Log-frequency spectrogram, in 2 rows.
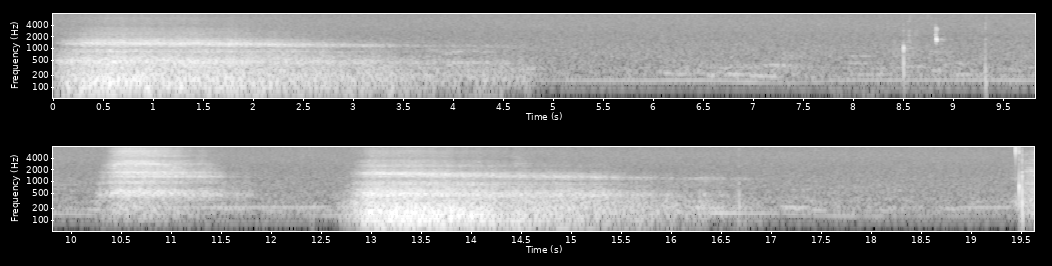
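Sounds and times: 
slow deliberate breathing during a guided breathing exercise: 0.0 - 4.8, 10.3 - 11.8, 12.7 - 16.9.

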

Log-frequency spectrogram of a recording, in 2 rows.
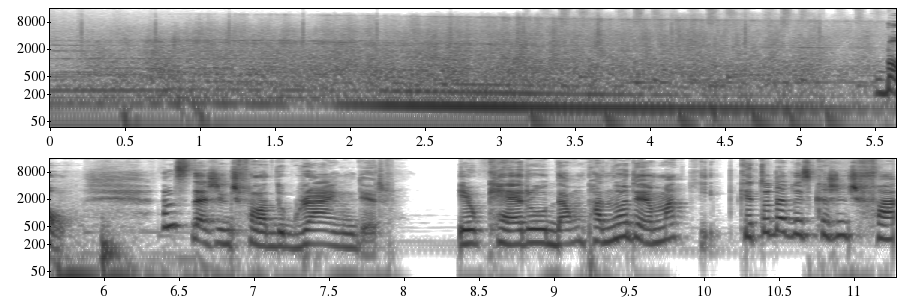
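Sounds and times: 
small jet plane taking off: 0.0 - 6.4
speech: 5.6 - 11.2.

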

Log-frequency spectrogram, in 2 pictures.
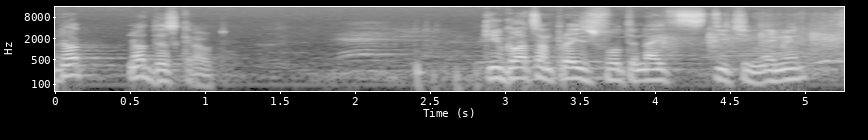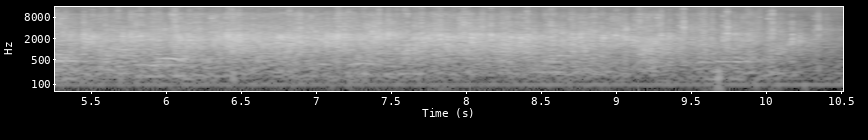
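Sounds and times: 
speech: 0.0 - 1.2, 2.9 - 5.4
audience applauding: 3.9 - 10.5.

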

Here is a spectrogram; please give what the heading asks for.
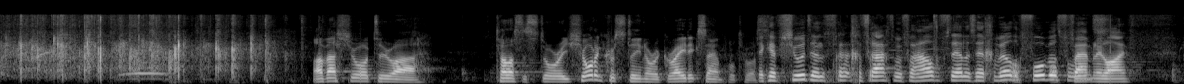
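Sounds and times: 
audience applause: 0.0 - 3.0
speech: 3.1 - 4.3, 5.0 - 11.8.

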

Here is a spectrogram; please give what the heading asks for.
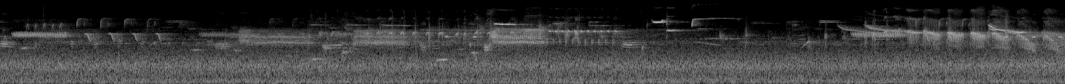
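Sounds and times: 
continuous hiss: 0.0 - 10.6
several birds chirping and trilling: 0.0 - 10.6.

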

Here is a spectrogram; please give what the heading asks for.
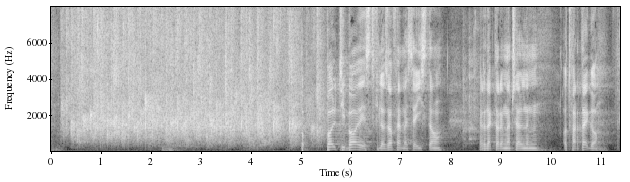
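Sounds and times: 
audience applause welcoming a guest: 0.0 - 5.8
speech: 5.5 - 7.9, 8.6 - 11.1.

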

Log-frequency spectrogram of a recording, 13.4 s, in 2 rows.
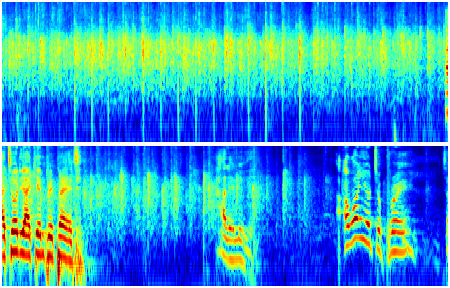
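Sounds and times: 
small group clapping: 0.0 - 13.3
speech: 6.6 - 8.0, 10.0 - 10.6, 11.8 - 13.3.

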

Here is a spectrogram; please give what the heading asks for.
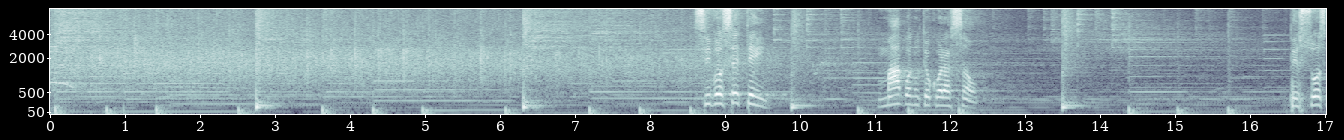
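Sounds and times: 
audience clapping: 0.0 - 10.4
sustained keyboard chords: 0.0 - 17.0
speech: 8.6 - 9.8, 11.2 - 12.5, 16.6 - 17.0.

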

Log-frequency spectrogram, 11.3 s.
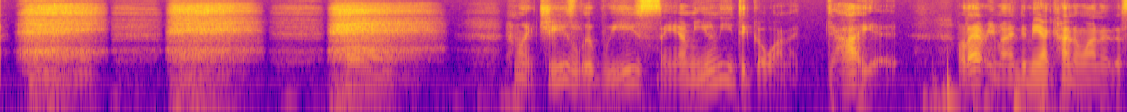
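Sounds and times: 
person imitating heavy breathing of a sleeping dog: 0.0 - 5.1
speech: 5.2 - 9.0, 9.6 - 11.2.

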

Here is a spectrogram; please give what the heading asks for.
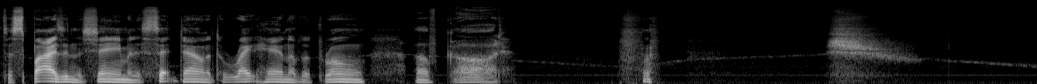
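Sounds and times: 
speech: 0.0 - 5.2, 6.2 - 6.7, 8.3 - 8.7
siren wailing: 0.8 - 10.3
breathy bursts of noise: 8.3 - 9.2.

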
